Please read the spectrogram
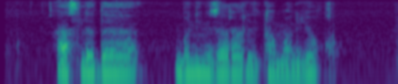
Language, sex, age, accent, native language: Uzbek, male, 25-34, Toshkent shahri, Uzbek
